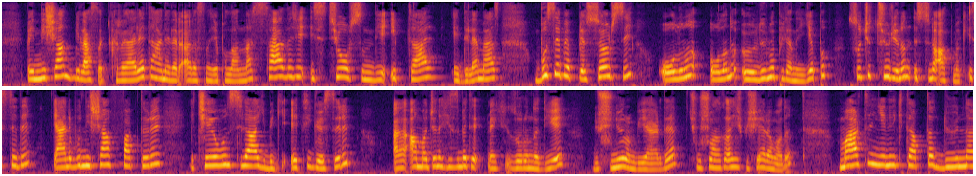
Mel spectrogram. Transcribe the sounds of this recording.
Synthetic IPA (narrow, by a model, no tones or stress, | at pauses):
vɛniʃanbiɾast̪ˠakʰɾaalʲɛt̪aːne̞lʲeɾḭʔa̰ɾasɯnd̪ajapʰɯlˠanlˠaɾsaːd̪e̞d͡ʒɛʔist̪ʰijo̞ɾsund̪ijɛʔib̚d̪ʰalʲ | e̞d̪ilʲemæz̥buse̞bɛplʲɛsøɾsi | oːlˠunolˠanɯʔø̞lʲd̪yɾmɛpilʲanɯjapɯp | sut͡ʃʰut̪ʰyɾjanɯnyst̪ʰyny̰ʔat̪makist̪ʰed̪ɪ | jaːnibuniʃanfak̚t̪ʰo̞ɾy | t͡ʃʰe̞jovunsilʲaɦɟibiet̪ʰiɟø̞st̪ʰe̞ɾip̚ː | ʔamad͡ʒanɯɦizmɛt̪ɛt̪̚mɛczo̞ɾund̪ad̪ijɛ | d̪yʃynyjo̞ɾumbijæɾd̪ɛt͡ʃʰynɲcyʃuanakad̪aɾhit͡ʃbiɾʃejaɾamad̪ɯmaɾt̪ʰinjenincʰi̥t̪ʰap̚t̪ʰad̪yjynlʲæ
